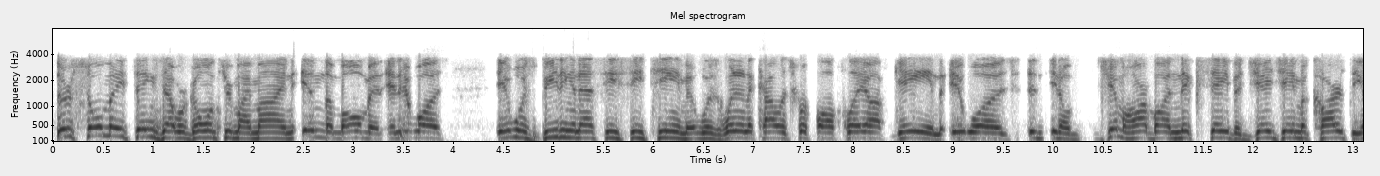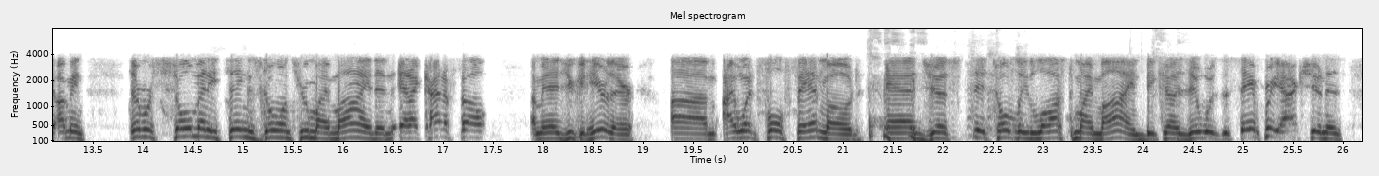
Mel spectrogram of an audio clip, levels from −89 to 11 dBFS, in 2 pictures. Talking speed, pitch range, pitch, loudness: 190 wpm, 150-175 Hz, 165 Hz, -18 LUFS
